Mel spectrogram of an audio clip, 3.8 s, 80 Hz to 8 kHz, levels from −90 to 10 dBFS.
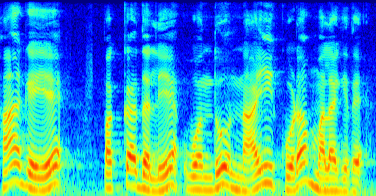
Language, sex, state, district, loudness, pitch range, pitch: Kannada, male, Karnataka, Bangalore, -14 LUFS, 135-175 Hz, 150 Hz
